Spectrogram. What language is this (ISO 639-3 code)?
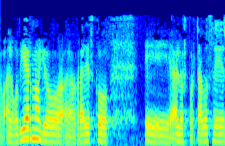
spa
